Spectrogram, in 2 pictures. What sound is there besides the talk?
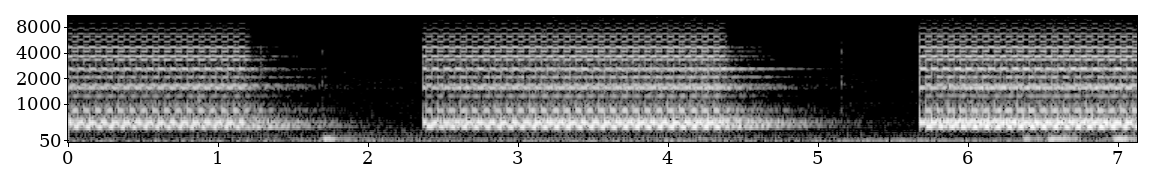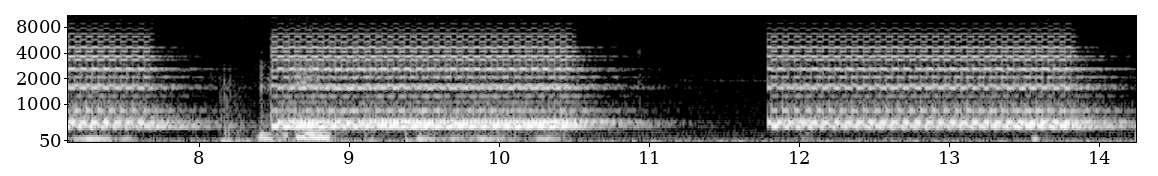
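telephone ringing in a spooky video game house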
